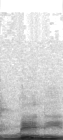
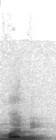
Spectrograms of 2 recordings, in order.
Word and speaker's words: many: much with plural so the correct pronunciation is many not money and finally basically basically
